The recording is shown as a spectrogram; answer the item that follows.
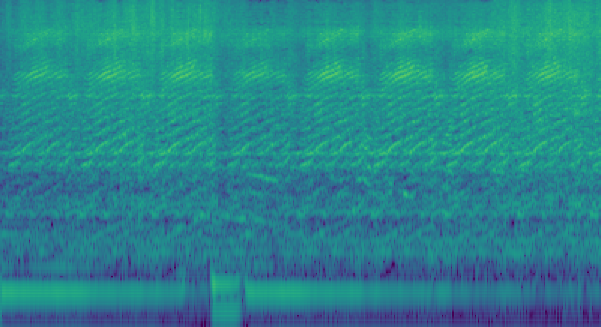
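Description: Noise-rock band playing live: a held low bass note under a dense, loud wash of noisy sound, with the bass shifting briefly to another note about three seconds in.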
